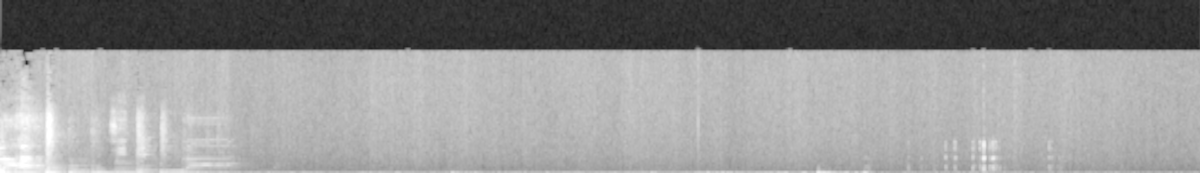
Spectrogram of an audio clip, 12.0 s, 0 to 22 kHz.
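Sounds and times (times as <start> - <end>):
record player hum: 0.0 - 12.0
low thumps: 6.4 - 8.8.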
